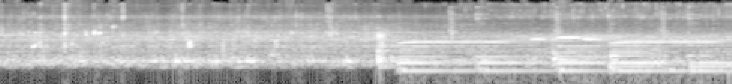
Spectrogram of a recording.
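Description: Water is poured into a cooking pot holding red chillies and turmeric, a faint trickle that turns into a fuller, ringing pour partway through, with no voices.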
